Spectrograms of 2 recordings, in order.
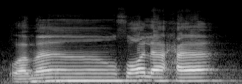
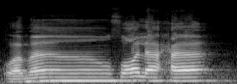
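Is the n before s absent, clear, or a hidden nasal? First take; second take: hidden; hidden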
